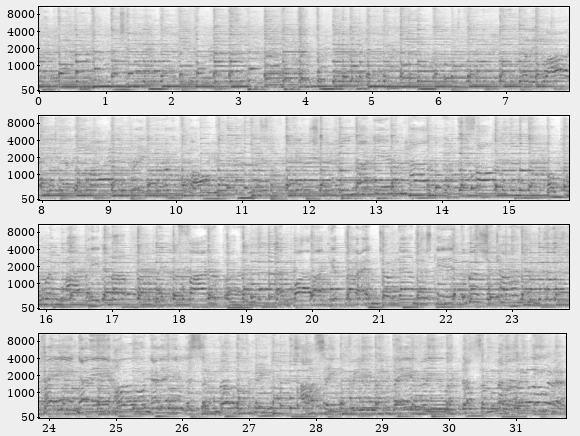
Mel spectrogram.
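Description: Nineteenth-century-style string band playing an instrumental tune, a banjo picking the melody over strummed guitar with a steady rhythmic pulse, with no singing.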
